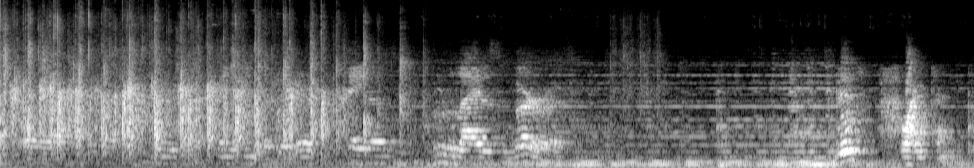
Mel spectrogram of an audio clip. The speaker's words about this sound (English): Please not to, in our community, Huey P. Newton, give him a big hand clap.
